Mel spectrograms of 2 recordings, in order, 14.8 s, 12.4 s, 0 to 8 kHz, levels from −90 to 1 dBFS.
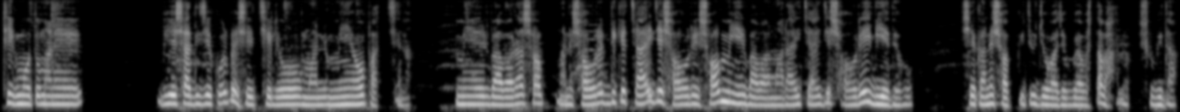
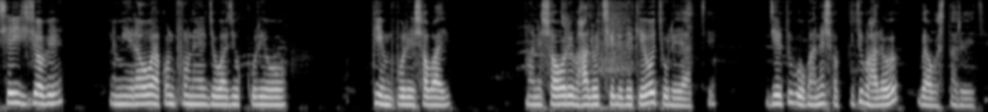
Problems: none marked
